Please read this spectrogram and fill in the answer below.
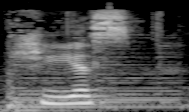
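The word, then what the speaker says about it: -tious: TIOUS యొక్క ఉచ్చారణ షియస్.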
